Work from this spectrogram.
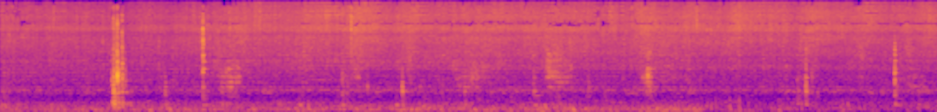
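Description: Onion, capsicum and mushroom fry in a pan with a soft, steady sizzle and occasional stirring clinks. The sound is fairly quiet and close, with no talking.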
